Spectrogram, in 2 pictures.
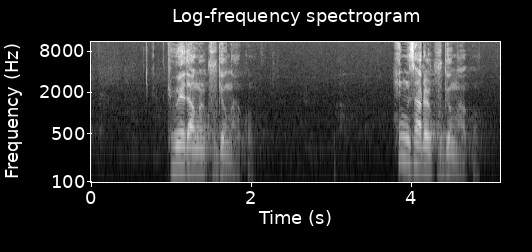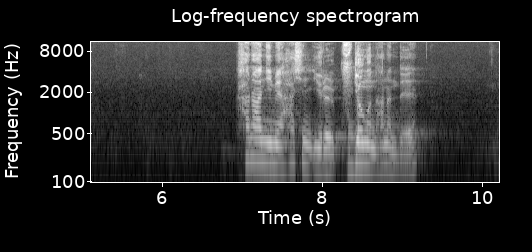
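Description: A middle-aged man speaks slowly and deliberately into a microphone, with pauses between phrases.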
